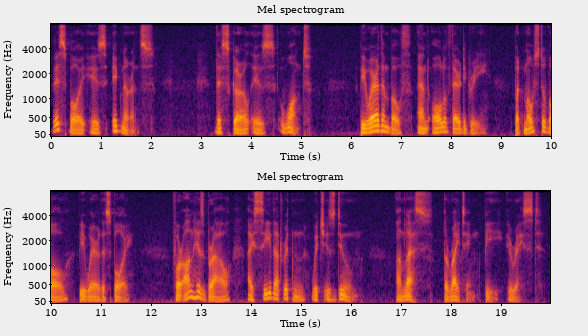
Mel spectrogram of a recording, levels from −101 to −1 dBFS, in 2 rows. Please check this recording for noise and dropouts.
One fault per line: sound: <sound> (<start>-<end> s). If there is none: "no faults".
no faults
